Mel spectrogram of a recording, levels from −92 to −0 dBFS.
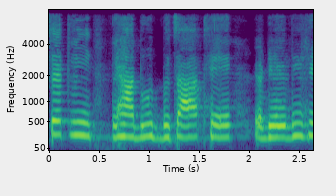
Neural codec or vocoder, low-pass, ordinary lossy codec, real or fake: codec, 16 kHz in and 24 kHz out, 0.6 kbps, FireRedTTS-2 codec; 7.2 kHz; none; fake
